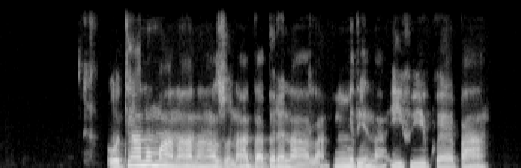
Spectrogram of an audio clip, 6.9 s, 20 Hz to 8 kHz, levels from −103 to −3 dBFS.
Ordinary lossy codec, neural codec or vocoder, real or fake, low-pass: none; codec, 16 kHz, 6 kbps, DAC; fake; 7.2 kHz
